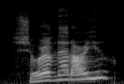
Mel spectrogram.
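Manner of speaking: rising sly snake question; teasing. Acted. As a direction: tease him, voice climbing. Snake teases cat.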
